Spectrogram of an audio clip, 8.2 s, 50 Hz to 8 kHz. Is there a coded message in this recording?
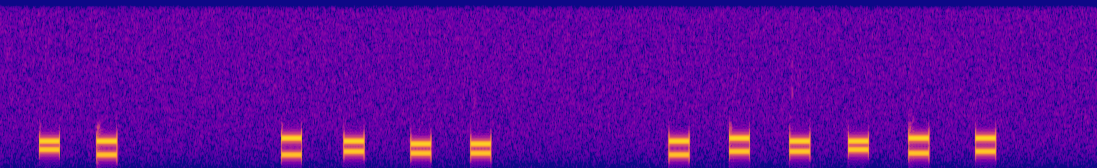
Yes: DTMF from 0.3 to 7.5 s, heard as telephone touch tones, dialled by hand, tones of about 150 ms. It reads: 02 3844 298069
